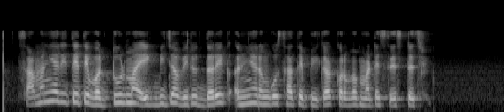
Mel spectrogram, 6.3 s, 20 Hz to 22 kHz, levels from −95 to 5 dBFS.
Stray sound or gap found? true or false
false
